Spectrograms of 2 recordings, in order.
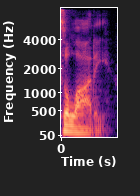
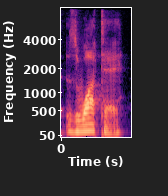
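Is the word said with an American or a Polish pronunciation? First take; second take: American; Polish. First: The word is said with an American pronunciation. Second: The word is said with a Polish pronunciation. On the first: "the American pronunciation of this is zloty" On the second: "But the Polish pronunciation, the way they pronounce their own currency"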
